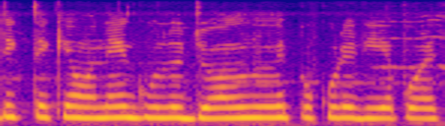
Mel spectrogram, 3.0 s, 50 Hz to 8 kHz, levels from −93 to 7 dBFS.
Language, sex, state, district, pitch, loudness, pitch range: Bengali, female, Assam, Hailakandi, 250 Hz, -11 LUFS, 240-255 Hz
